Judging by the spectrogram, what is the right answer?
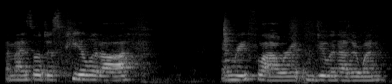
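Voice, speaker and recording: A woman's voice: medium pitch, level tone, fairly quick, noisy background. A middle-aged woman hosting a live home cooking demonstration, chatting to viewers while she works at the counter. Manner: chatty and friendly, talks to viewers while working. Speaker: cooking show host. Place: home kitchen, indoors. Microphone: fixed camera across the counter. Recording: roomy kitchen echo.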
